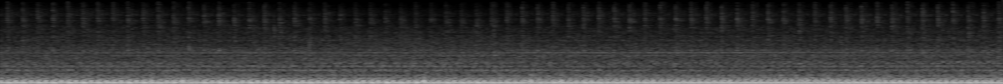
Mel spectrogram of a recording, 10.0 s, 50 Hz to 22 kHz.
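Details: Junkyard 2009 5.7 Hemi, about 80,000 miles, bound for a 1972 Cuda, on a run stand with new Hotwire harness and used 2009 Challenger PCM. First startup. Deep, even V8 idle with steady firing pulse, no misses, knocks or surging. Normal idle.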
